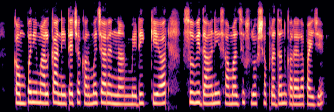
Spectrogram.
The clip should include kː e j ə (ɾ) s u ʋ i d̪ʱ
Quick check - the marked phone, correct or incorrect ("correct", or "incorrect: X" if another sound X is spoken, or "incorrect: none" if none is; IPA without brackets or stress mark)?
correct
